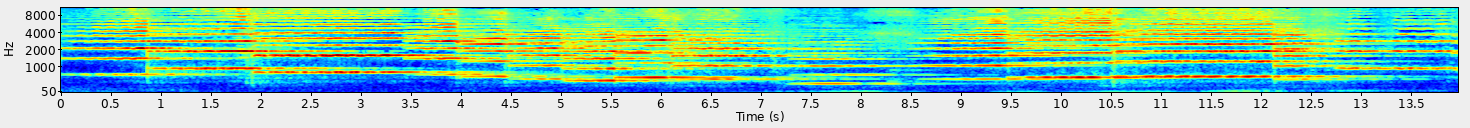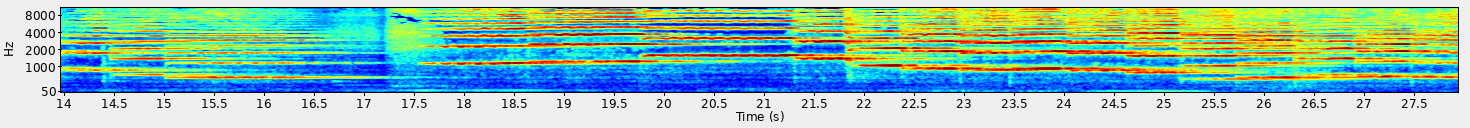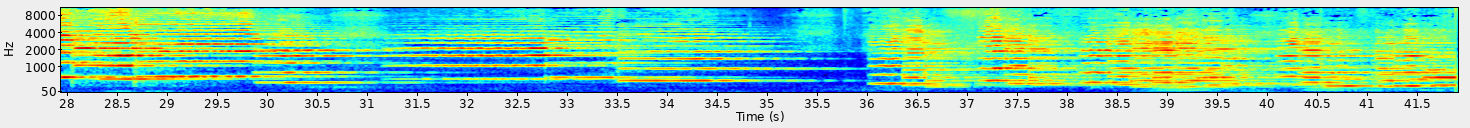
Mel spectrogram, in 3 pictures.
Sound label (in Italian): VIOLINO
